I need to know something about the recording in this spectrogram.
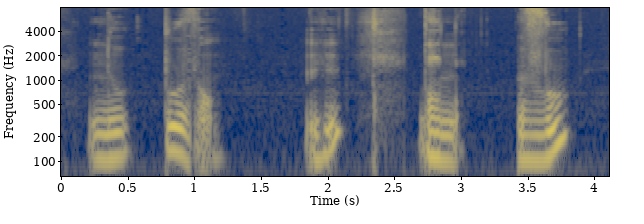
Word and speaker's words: pouvons: Okay, nous pouvons. Nous pouvons. Okay, you don't pronounce the final S. Nous pouvons.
